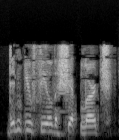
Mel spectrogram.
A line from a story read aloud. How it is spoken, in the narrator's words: He answered hotly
